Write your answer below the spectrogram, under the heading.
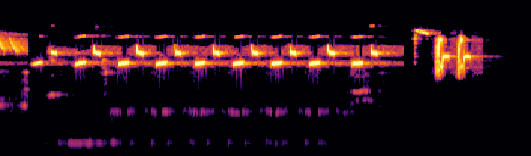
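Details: Masteran recording of a gelatik wingko: a run of about fifteen clean, high two-part notes, each a short whistle followed by a lower flat note, repeated steadily, then two sharp descending buzzy notes; otherwise silent.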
